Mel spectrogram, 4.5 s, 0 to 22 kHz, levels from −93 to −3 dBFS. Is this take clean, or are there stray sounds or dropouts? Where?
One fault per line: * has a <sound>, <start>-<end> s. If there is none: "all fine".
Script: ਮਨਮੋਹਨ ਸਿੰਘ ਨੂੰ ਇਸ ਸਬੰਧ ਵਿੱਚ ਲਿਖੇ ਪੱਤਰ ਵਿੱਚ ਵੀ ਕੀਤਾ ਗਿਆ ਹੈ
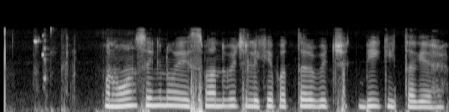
* has a squeak, 0.3-0.8 s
